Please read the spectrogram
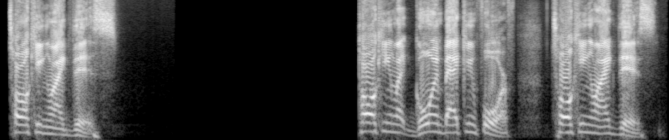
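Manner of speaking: indignant, pressing the point home; heated rant. Real, not acted. Streamer ranting at a critic about panel content, heated and loud.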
